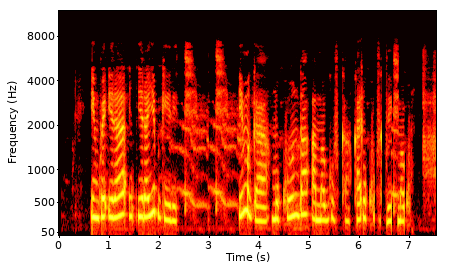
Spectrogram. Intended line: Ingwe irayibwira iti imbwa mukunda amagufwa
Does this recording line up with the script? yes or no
no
